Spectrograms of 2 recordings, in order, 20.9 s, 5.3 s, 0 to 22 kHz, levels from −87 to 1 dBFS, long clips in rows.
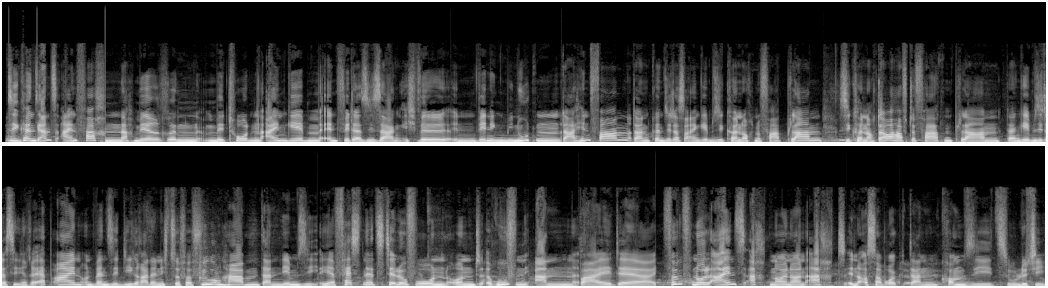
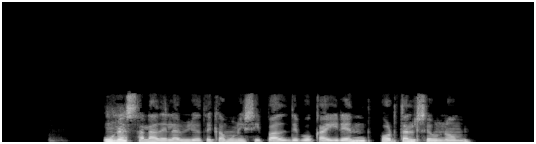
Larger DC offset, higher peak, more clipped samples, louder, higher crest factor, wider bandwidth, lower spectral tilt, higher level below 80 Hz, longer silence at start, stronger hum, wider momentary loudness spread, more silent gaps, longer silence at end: neither; about the same, -2 dBFS vs -2 dBFS; neither; about the same, -17 LUFS vs -19 LUFS; about the same, 14 dB vs 18 dB; first, 16 kHz vs 8 kHz; second, -4 dB/octave vs -6 dB/octave; first, -48 dBFS vs -70 dBFS; second, 0.05 s vs 1 s; neither; second, 4 LU vs 7 LU; second, none vs 3.72-3.78 s; second, 0 s vs 0.65 s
